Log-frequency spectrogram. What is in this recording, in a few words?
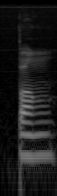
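"beng", Mandarin Chinese, first tone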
